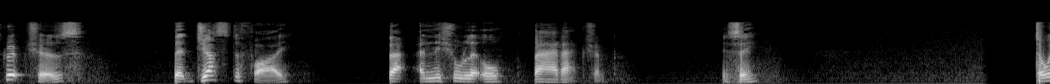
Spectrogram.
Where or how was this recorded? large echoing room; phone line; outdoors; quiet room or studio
large echoing room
